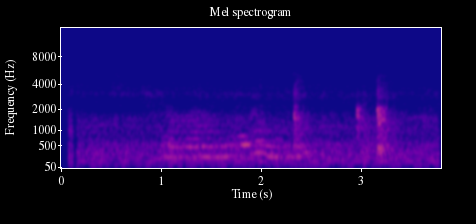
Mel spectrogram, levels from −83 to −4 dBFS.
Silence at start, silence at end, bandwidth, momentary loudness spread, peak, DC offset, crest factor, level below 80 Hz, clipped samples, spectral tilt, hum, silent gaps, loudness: 0.05 s; 0 s; 9.4 kHz; 11 LU; -34 dBFS; under 0.1%; 22 dB; -82 dBFS; under 0.1%; -5 dB/octave; none; none; -56 LUFS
